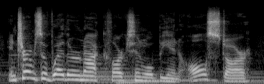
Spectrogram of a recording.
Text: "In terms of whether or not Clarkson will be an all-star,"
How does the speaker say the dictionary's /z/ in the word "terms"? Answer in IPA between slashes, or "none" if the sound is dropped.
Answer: /z/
